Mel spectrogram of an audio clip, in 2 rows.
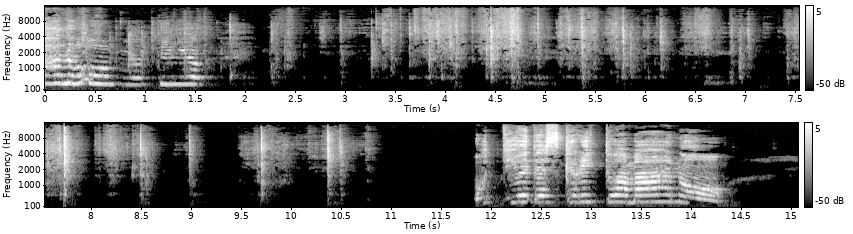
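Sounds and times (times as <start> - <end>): wrapping paper rustling: 0.0 - 10.9.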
